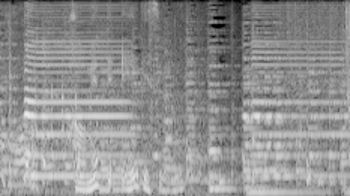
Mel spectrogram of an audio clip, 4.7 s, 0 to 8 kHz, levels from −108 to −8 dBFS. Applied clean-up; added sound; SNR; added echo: none; Vehicle horn, car horn, honking; 1 dB; none.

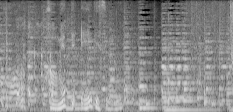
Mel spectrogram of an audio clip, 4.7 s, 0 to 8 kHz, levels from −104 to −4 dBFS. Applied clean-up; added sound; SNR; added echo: none; none; none; none.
